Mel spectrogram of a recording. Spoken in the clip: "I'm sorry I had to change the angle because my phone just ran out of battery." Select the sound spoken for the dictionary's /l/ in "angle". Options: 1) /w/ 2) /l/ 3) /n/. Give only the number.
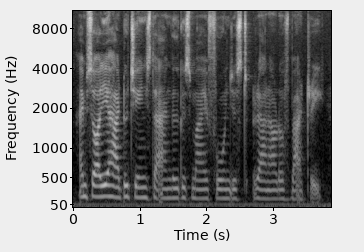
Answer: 2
